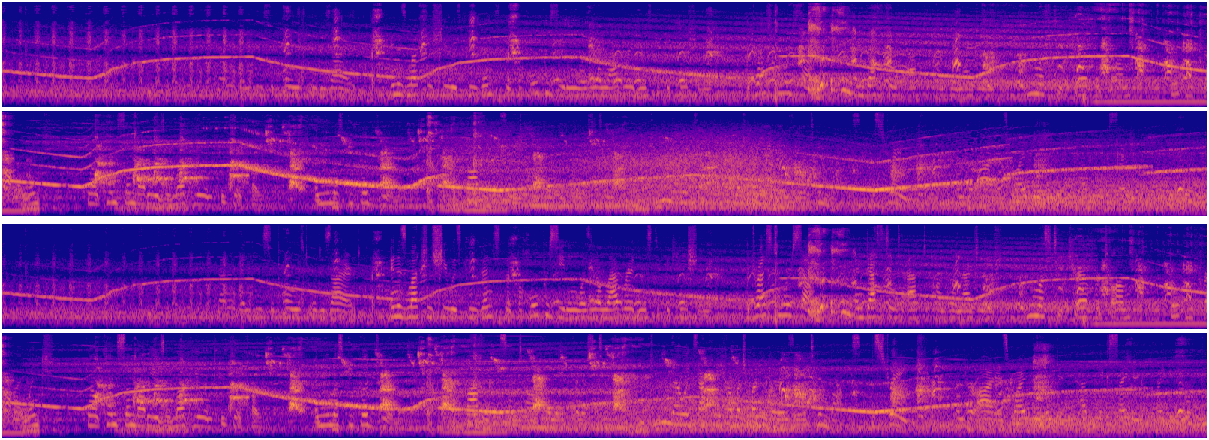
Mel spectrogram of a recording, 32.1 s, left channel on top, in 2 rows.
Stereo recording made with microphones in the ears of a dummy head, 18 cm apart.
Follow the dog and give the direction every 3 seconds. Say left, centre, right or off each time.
left, left, left, left, left, left, centre, right, right, right, right.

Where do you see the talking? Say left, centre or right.
right.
